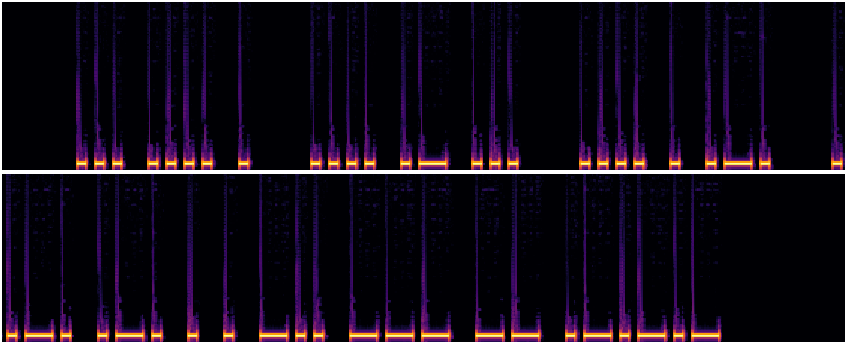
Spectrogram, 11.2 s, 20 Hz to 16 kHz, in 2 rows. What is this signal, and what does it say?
Morse code, heard as a keyed tone, about 20 wpm, 700 Hz. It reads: SHE HAS HER FREEDOM.
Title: Sentences from Top 1000 Words - Review Part 5 - 20wpm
